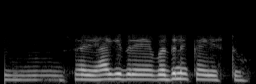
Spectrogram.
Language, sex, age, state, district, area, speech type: Kannada, female, 18-30, Karnataka, Dakshina Kannada, rural, conversation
